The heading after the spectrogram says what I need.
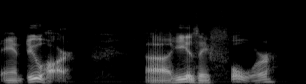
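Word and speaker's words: Andújar: I think it's pronounced Anduhar.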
